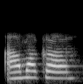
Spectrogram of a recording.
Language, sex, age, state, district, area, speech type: Tamil, female, 18-30, Tamil Nadu, Thoothukudi, rural, conversation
